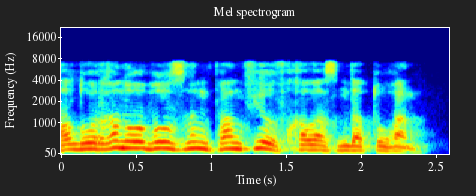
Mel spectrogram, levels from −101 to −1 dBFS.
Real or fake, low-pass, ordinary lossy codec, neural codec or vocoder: fake; 7.2 kHz; none; codec, 16 kHz, 4 kbps, FreqCodec, smaller model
